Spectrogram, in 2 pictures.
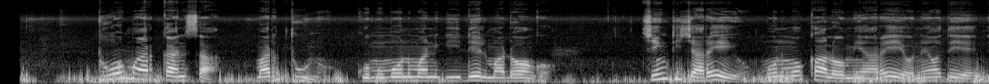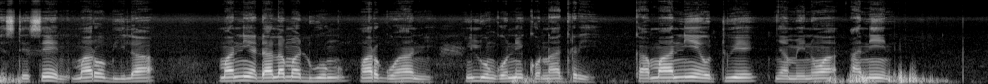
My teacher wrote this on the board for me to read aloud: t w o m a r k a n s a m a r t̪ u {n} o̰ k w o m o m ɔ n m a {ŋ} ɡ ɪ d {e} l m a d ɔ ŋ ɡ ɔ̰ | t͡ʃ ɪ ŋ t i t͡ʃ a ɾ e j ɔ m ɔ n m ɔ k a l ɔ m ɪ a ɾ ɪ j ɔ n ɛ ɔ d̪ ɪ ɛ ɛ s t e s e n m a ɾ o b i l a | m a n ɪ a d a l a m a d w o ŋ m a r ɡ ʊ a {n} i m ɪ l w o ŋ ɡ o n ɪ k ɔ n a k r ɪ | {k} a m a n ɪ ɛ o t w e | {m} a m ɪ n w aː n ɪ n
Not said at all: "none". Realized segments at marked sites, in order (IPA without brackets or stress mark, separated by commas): n, n, e, n, k, ɲ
